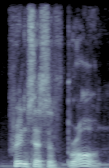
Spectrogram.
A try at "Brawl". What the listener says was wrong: Brawl. There's an L at the end. B-R-A-L. B-R-A-L as in lacrosse.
